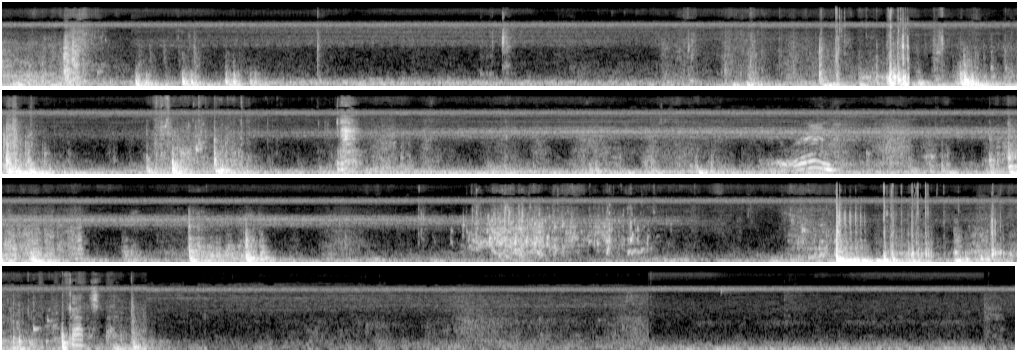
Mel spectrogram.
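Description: Sit-in kayak being launched off a wooden landing and paddled away: irregular knocks and thumps of the hull and paddle against the boards and boat, with paddle strokes in the water. A steady high buzz joins through the middle stretch, and the last few seconds are much quieter.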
